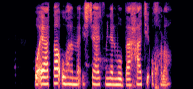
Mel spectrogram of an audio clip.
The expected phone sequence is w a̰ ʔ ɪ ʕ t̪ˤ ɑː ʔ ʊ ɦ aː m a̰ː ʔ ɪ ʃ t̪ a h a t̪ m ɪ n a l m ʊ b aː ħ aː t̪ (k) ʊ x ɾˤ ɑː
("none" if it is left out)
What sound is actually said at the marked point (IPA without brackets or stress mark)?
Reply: ʔ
